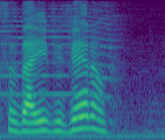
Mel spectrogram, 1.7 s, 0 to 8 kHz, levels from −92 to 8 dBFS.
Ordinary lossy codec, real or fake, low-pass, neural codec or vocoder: none; real; none; none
